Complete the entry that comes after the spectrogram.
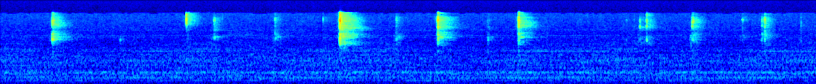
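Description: A thin blade scores a solid, hand-sized white bar of soap in a grid pattern, making about eight short, sharp scratching cuts. Each stroke is a crisp, bright click that fades almost at once, spaced irregularly over a quiet, faint hiss.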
